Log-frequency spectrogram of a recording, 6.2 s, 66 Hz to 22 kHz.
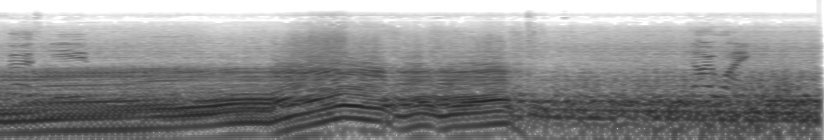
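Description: An 800hp 427SC Cobra pulls hard in first gear, its big V8 rising in pitch through a loud, continuous rev before easing off, heard from inside the car.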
